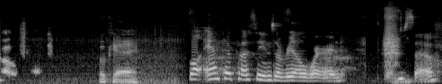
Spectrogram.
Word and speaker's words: Anthropocene: It's Anthropocene. I googled it because I didn't know. Anthropocene. Oh, fuck. Okay. Well, Anthropocene's a real word, so I'm sure it is.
